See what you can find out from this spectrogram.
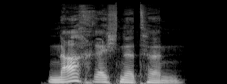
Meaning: inflection of nachrechnen: 1. first/third-person plural dependent preterite 2. first/third-person plural dependent subjunctive II
- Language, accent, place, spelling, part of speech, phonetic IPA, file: German, Germany, Berlin, nachrechneten, verb, [ˈnaːxˌʁɛçnətn̩], De-nachrechneten.ogg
